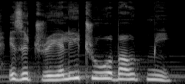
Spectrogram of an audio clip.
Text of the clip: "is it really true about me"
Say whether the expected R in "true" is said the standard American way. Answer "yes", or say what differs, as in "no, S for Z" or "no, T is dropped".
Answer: yes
